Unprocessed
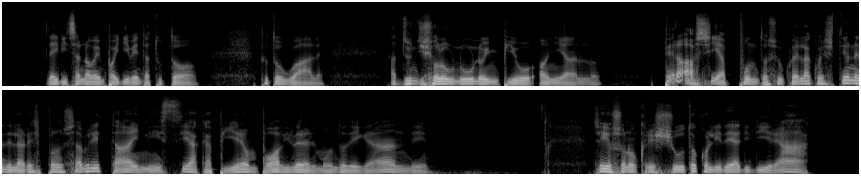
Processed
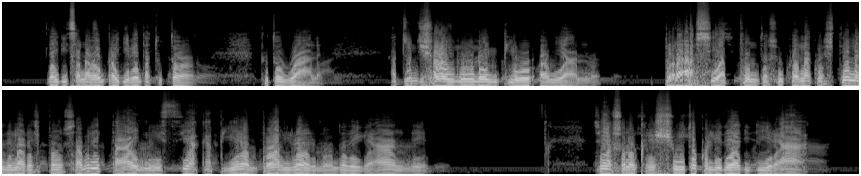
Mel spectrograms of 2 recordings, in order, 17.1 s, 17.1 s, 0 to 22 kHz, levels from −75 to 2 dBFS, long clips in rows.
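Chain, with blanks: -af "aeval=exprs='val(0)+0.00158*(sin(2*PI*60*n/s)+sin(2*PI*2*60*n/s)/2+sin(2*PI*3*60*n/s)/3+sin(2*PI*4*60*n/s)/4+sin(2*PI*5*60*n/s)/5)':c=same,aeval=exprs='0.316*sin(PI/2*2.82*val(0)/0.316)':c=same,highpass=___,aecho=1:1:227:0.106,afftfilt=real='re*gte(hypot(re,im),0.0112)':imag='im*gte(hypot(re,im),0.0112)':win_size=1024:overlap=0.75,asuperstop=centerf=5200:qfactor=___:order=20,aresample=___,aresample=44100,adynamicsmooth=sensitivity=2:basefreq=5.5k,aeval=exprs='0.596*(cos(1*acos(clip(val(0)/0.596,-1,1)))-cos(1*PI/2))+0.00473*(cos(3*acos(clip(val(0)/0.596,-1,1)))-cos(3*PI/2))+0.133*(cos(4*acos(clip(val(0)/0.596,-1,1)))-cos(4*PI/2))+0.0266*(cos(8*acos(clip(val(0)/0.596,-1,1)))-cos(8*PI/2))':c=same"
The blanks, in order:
240, 6.8, 32000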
